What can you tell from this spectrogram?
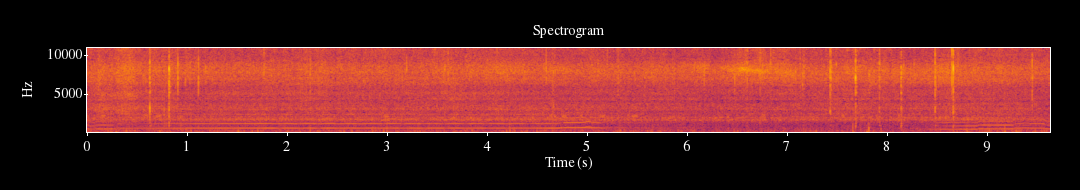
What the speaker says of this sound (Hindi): तो पक्षी की आवाज़ है शायद।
